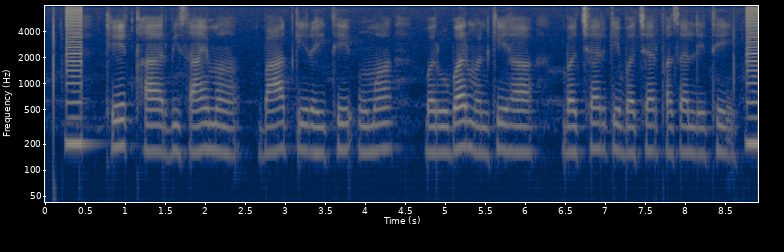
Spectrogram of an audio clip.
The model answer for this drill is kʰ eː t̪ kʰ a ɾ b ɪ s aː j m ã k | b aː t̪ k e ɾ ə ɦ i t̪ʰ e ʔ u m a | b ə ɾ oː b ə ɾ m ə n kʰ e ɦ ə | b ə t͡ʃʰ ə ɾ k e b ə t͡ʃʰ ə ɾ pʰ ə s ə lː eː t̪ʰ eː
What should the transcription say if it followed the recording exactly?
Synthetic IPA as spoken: kʰ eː t̪ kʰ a ɾ b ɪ s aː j m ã | b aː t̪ k e ɾ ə ɦ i t̪ʰ e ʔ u m a | b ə ɾ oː b ə ɾ m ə n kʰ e ɦ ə | b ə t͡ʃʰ ə ɾ k e b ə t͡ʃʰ ə ɾ pʰ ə s ə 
